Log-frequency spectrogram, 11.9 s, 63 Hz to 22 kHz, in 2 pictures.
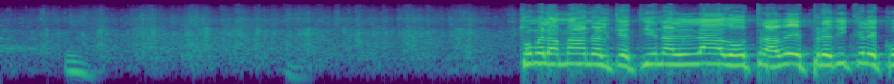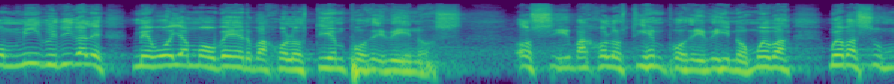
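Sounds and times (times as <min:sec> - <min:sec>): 
audience applauding: 0:00.0 - 0:04.1
speech: 0:00.4 - 0:00.7, 0:03.5 - 0:11.9.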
